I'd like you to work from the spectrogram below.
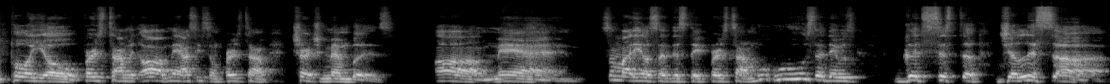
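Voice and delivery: ordinary delivery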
